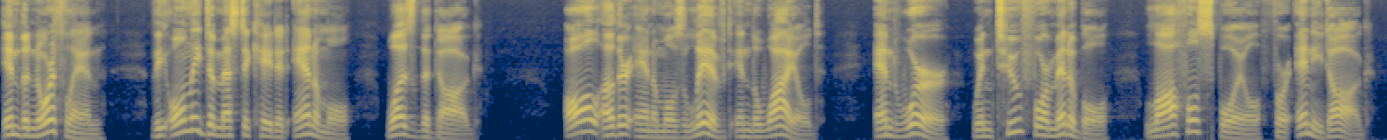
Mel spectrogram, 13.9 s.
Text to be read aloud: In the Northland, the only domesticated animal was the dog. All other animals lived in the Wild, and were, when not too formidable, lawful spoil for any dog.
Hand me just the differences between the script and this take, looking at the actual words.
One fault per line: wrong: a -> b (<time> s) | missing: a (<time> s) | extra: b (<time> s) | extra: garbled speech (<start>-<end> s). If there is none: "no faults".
missing: not (9.9 s)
